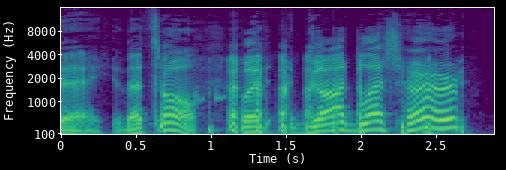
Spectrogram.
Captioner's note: chuckling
